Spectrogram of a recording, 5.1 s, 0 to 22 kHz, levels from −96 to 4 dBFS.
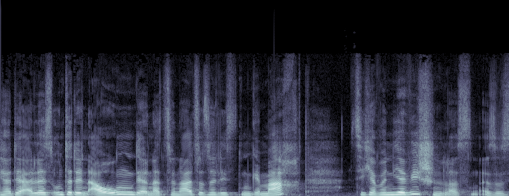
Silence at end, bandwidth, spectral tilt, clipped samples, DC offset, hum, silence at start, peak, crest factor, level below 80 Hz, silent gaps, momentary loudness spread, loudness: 0 s; 15 kHz; -5.5 dB/octave; under 0.1%; under 0.1%; none; 0 s; 0 dBFS; 18 dB; -58 dBFS; none; 13 LU; -18 LUFS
